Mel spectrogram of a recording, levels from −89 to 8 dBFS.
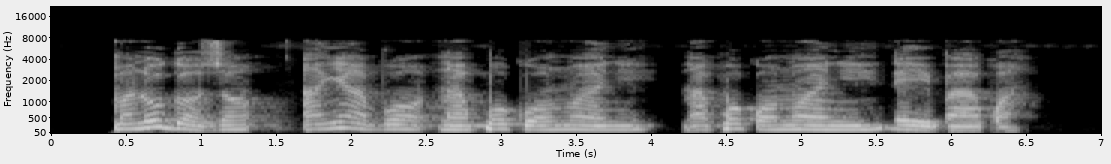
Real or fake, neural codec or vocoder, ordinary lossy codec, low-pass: real; none; AAC, 32 kbps; 7.2 kHz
